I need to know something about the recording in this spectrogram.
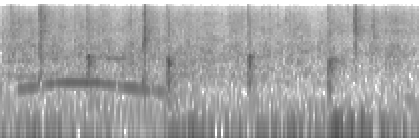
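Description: Alto saxophone played briefly and softly as the saxophonist is introduced: a short phrase that bends up and back down in the first second, with a few faint clicks.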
